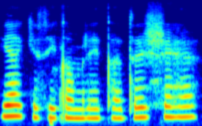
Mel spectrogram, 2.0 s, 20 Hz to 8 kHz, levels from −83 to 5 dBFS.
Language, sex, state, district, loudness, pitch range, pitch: Hindi, female, Jharkhand, Ranchi, -19 LUFS, 220-245 Hz, 230 Hz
